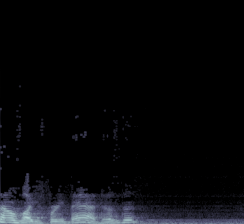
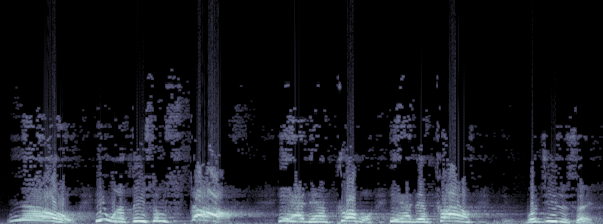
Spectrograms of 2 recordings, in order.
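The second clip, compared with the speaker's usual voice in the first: loud, high shouted sermon; full-force preaching; 12 semitones higher, 9 dB louder than usual. Real, not acted. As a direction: hammer each statement home at a shout.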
